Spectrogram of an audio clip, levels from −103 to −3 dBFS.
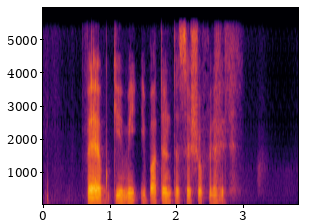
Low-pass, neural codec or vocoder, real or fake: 5.4 kHz; codec, 16 kHz, 0.4 kbps, LongCat-Audio-Codec; fake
